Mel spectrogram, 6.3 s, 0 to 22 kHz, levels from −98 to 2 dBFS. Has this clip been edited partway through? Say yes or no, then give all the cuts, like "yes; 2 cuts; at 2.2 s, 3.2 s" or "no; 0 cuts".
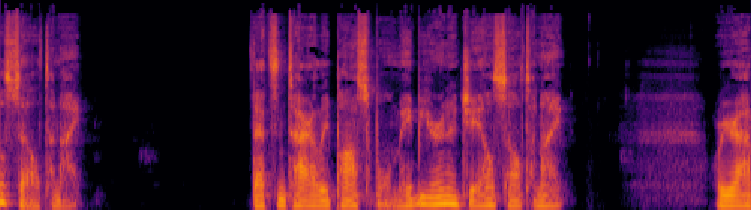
no; 0 cuts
